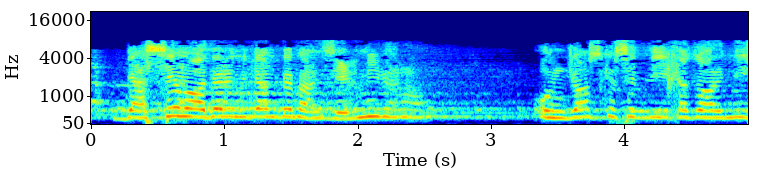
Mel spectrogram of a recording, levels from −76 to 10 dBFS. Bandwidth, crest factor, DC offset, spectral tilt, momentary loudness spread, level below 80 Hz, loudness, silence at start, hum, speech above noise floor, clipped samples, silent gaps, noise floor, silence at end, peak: 8 kHz; 14 dB; under 0.1%; -2.5 dB/octave; 16 LU; -48 dBFS; -14 LUFS; 0 s; none; 22 dB; under 0.1%; none; -36 dBFS; 0 s; -2 dBFS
